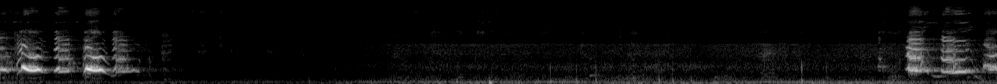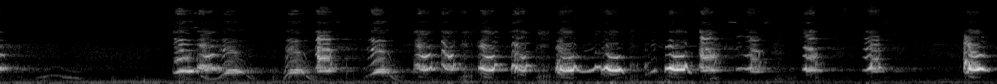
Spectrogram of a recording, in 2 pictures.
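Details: Three beagles, Athena, Zeus and River, baying while hunting squirrels on April 21, 2020; an opening burst of yelps, a quiet stretch with faint rumbling, then rapid, uneven runs of sharp yelping barks.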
